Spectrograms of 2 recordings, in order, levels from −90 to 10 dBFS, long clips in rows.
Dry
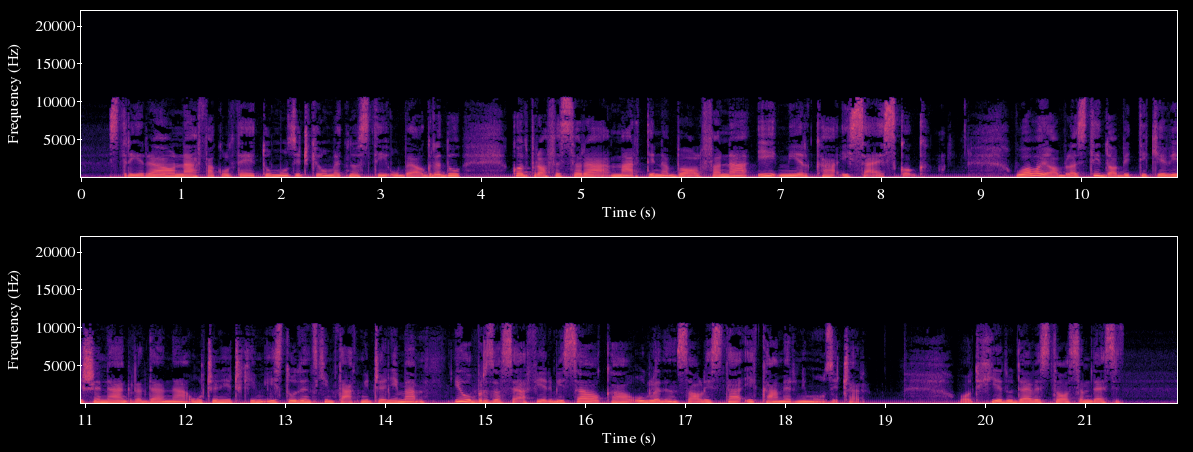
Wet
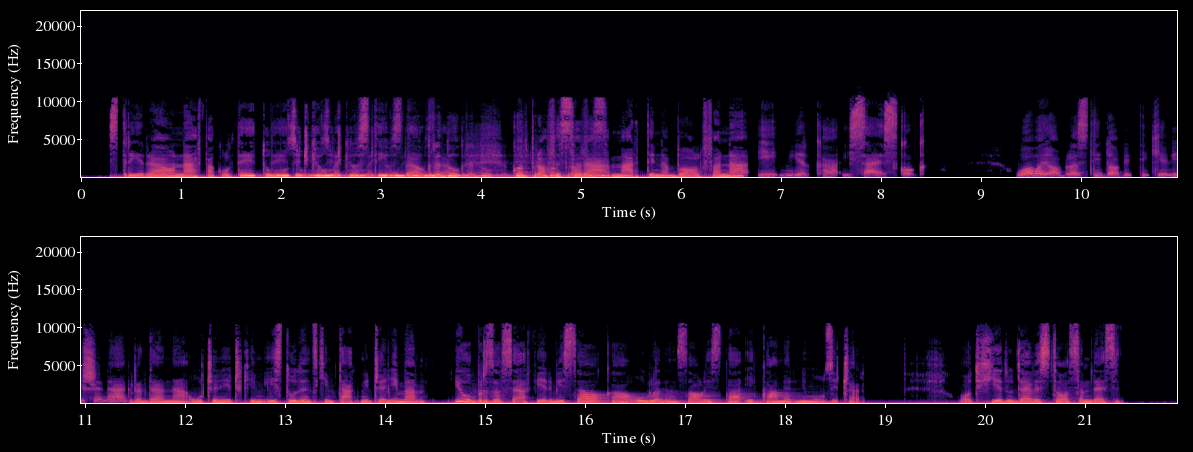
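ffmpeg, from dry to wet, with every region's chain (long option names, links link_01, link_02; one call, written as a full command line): ffmpeg -i in.wav -filter_complex "[0:a]asettb=1/sr,asplit=3[link_01][link_02][link_03];[link_01]atrim=end=1.564[link_04];[link_02]atrim=start=1.56:end=5.28,asetpts=PTS-STARTPTS,afade=type=in:duration=0.004:curve=qsin,afade=type=out:start_time=3.716:duration=0.004:curve=qsin,equalizer=frequency=270:width=3.9:gain=12.5,aecho=1:1:332|664|996:0.447|0.121|0.0326,atrim=end_sample=164052[link_05];[link_03]atrim=start=5.276[link_06];[link_04][link_05]acrossfade=duration=0.004:curve1=hsin:curve2=qsin[link_07];[link_07][link_06]acrossfade=duration=0.004:curve1=qsin:curve2=hsin,asettb=1/sr,asplit=3[link_08][link_09][link_10];[link_08]atrim=end=6.624[link_11];[link_09]atrim=start=6.62:end=11.44,asetpts=PTS-STARTPTS,afade=type=in:duration=0.004:curve=qsin,afade=type=out:start_time=4.816:duration=0.004:curve=qsin,highpass=frequency=660:width_type=q:width=1.6,flanger=delay=19.5:depth=7.5:speed=1.6[link_12];[link_10]atrim=start=11.436[link_13];[link_11][link_12]acrossfade=duration=0.004:curve1=hsin:curve2=qsin[link_14];[link_14][link_13]acrossfade=duration=0.004:curve1=qsin:curve2=hsin,asettb=1/sr,asplit=3[link_15][link_16][link_17];[link_15]atrim=end=15.864[link_18];[link_16]atrim=start=15.86:end=18.19,asetpts=PTS-STARTPTS,afade=type=in:duration=0.004:curve=qsin,afade=type=out:start_time=2.326:duration=0.004:curve=qsin,highshelf=frequency=1500:width_type=q:width=3:gain=-6,bandreject=frequency=53.67:width_type=h:width=4,bandreject=frequency=107.34:width_type=h:width=4,bandreject=frequency=161.01:width_type=h:width=4,bandreject=frequency=214.68:width_type=h:width=4,bandreject=frequency=268.35:width_type=h:width=4,bandreject=frequency=322.02:width_type=h:width=4,bandreject=frequency=375.69:width_type=h:width=4,bandreject=frequency=429.36:width_type=h:width=4,bandreject=frequency=483.03:width_type=h:width=4,bandreject=frequency=536.7:width_type=h:width=4,bandreject=frequency=590.37:width_type=h:width=4,bandreject=frequency=644.04:width_type=h:width=4,bandreject=frequency=697.71:width_type=h:width=4,bandreject=frequency=751.38:width_type=h:width=4,bandreject=frequency=805.05:width_type=h:width=4,bandreject=frequency=858.72:width_type=h:width=4,bandreject=frequency=912.39:width_type=h:width=4,bandreject=frequency=966.06:width_type=h:width=4,bandreject=frequency=1019.73:width_type=h:width=4,bandreject=frequency=1073.4:width_type=h:width=4,bandreject=frequency=1127.07:width_type=h:width=4,bandreject=frequency=1180.74:width_type=h:width=4,bandreject=frequency=1234.41:width_type=h:width=4,bandreject=frequency=1288.08:width_type=h:width=4,bandreject=frequency=1341.75:width_type=h:width=4,bandreject=frequency=1395.42:width_type=h:width=4,bandreject=frequency=1449.09:width_type=h:width=4,bandreject=frequency=1502.76:width_type=h:width=4,bandreject=frequency=1556.43:width_type=h:width=4,bandreject=frequency=1610.1:width_type=h:width=4,bandreject=frequency=1663.77:width_type=h:width=4,bandreject=frequency=1717.44:width_type=h:width=4,bandreject=frequency=1771.11:width_type=h:width=4,bandreject=frequency=1824.78:width_type=h:width=4,bandreject=frequency=1878.45:width_type=h:width=4,bandreject=frequency=1932.12:width_type=h:width=4,bandreject=frequency=1985.79:width_type=h:width=4[link_19];[link_17]atrim=start=18.186[link_20];[link_18][link_19]acrossfade=duration=0.004:curve1=hsin:curve2=qsin[link_21];[link_21][link_20]acrossfade=duration=0.004:curve1=qsin:curve2=hsin,asettb=1/sr,asplit=3[link_22][link_23][link_24];[link_22]atrim=end=18.744[link_25];[link_23]atrim=start=18.74:end=20.71,asetpts=PTS-STARTPTS,afade=type=in:duration=0.004:curve=qsin,afade=type=out:start_time=1.966:duration=0.004:curve=qsin,lowpass=frequency=7100:width=0.5412,lowpass=frequency=7100:width=1.3066,aemphasis=mode=production:type=75fm[link_26];[link_24]atrim=start=20.706[link_27];[link_25][link_26]acrossfade=duration=0.004:curve1=hsin:curve2=qsin[link_28];[link_28][link_27]acrossfade=duration=0.004:curve1=qsin:curve2=hsin,highpass=frequency=63:width=0.5412,highpass=frequency=63:width=1.3066,anlmdn=0.251,lowshelf=frequency=350:gain=5.5,volume=-3.5dB" out.wav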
